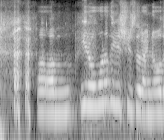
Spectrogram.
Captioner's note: laughing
